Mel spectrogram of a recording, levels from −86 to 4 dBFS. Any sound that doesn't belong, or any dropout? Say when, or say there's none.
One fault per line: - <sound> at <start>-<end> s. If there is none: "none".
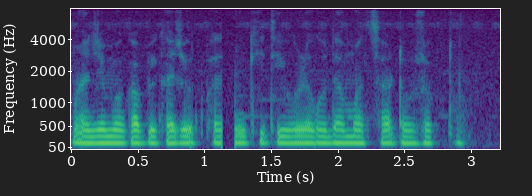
- dropout at 1.1-1.2 s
